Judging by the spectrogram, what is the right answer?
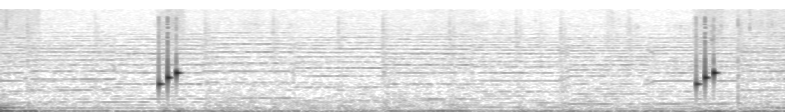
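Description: Snapchat message notification chime on a phone, a short bright three-note rising blip heard twice about four seconds apart over quiet background.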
